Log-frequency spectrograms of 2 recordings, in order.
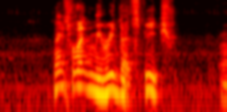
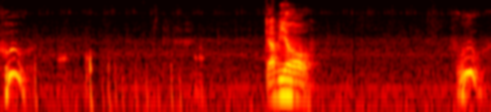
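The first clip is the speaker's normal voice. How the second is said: choked up; 4 semitones lower than usual. Real, not acted. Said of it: "Got me all crying".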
